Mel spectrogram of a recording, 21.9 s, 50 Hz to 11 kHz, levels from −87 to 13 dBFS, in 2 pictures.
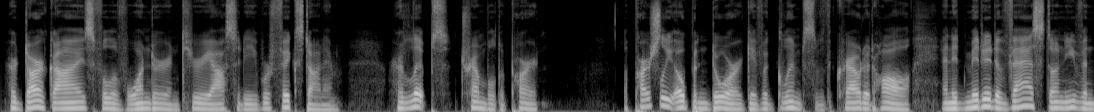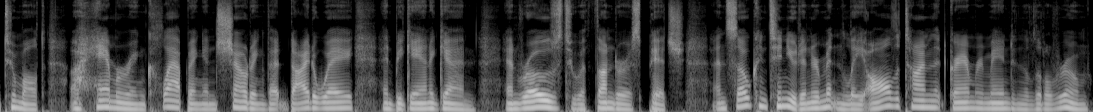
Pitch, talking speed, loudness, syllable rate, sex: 125 Hz, 175 wpm, -19 LUFS, 5.4 syllables/s, male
